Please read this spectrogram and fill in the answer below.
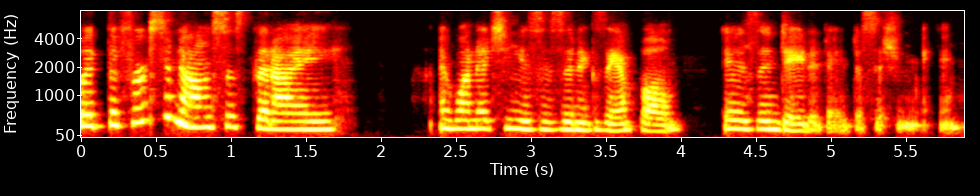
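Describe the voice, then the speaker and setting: Lively intonation marks this woman's medium-pitched voice. The sound is dry and close, with no echo. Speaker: food rescue coordinator and consultant. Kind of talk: conference presentation. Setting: conference.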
